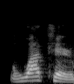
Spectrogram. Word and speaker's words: water: in British English, they emphasize the letter T. In that case, for example, It, they say city, uh-huh. you're going to listen like this one, batteries, you're going to listen water, right? They make the letter T in that form. But in American English, it turns to letter R.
